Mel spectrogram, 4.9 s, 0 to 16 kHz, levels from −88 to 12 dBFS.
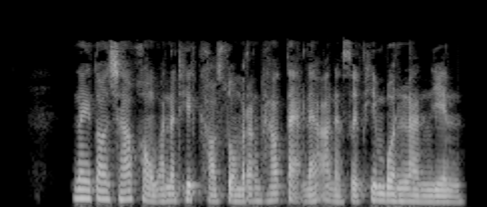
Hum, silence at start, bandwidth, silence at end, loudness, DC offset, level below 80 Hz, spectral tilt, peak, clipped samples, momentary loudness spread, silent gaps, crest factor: none; 0.75 s; 8 kHz; 0.25 s; -18 LUFS; under 0.1%; -52 dBFS; -5.5 dB/octave; -2 dBFS; under 0.1%; 5 LU; none; 18 dB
